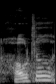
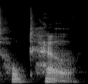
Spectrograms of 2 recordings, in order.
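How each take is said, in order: First: HO-tel, the learner's stress; stress on first syllable. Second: Ho-TEL, drawn out slowly on TEL; stress on second syllable. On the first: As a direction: say hotel with the weight on HO. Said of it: "So it's not hotel". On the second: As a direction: say hotel with the weight on TEL. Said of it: "put it on the second one". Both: Shown as a demonstration.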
